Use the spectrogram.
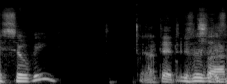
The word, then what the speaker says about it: Sylvie: It's not Sylvia.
